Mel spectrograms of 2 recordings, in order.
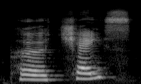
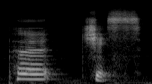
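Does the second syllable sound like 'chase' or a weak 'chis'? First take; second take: chase; chis. First: The second syllable sounds like 'chase'. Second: The second syllable sounds like a weak 'chis'. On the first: The speaker calls it wrong. "don't try and pronounce that second syllable as chase. It's not purchase" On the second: The speaker calls it right. "but purchase. Chis"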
